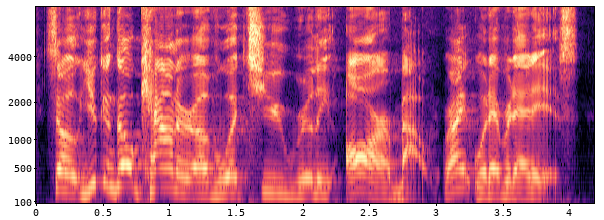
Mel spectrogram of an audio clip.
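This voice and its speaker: His pitch is high and swings widely as this middle-aged show host from South Central Los Angeles talks fairly quickly, his tone fairly bright. With an American accent, he offers casual, slangy, humorous commentary and storytelling.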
